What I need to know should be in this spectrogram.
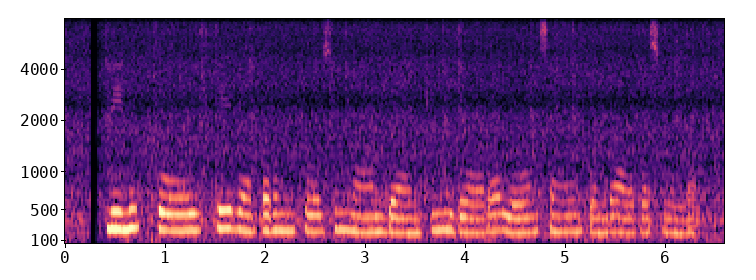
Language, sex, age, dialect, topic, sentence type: Telugu, female, 18-24, Utterandhra, banking, question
